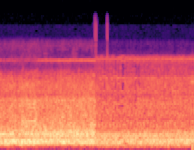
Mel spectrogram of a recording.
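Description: Steady low engine drone of an aircraft heard through military radio audio, with a faint high whine that cuts off about a second in with two quick clicks, as a radio transmission ends.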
